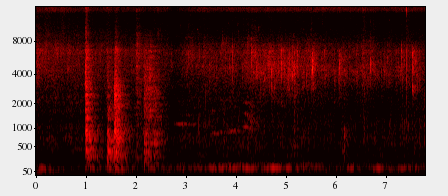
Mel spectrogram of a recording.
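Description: Slabs of potato-and-semolina mixture deep-frying in hot oil in a wok: a few loud bursts of sizzling about a second in as pieces go into the oil, then steady sizzling with small crackles as they are turned with a metal spoon.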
